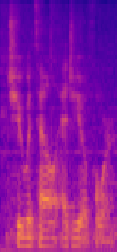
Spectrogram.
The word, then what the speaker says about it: Chiwetel Ejiofor: and a bunch of other places how to pronounce his name properly because I wanted to get it right. Chiwetel Ejiofor.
